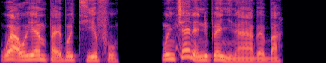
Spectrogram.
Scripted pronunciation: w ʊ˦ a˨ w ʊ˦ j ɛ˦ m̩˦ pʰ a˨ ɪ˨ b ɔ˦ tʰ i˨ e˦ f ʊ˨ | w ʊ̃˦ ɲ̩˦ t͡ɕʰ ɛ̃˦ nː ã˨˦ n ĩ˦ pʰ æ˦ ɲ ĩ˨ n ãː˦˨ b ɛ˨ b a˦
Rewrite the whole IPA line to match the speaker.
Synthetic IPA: w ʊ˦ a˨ w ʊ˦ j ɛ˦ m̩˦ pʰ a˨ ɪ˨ b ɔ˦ tʰ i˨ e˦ f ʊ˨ | w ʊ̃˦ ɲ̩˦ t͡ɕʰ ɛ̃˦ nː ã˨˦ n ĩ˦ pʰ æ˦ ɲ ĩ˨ n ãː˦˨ b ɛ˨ b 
